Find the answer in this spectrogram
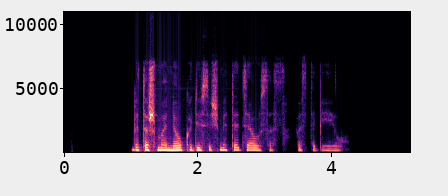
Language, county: Lithuanian, Vilnius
